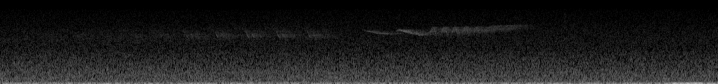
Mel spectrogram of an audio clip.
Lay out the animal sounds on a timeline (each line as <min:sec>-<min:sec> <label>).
0:00.9-0:03.5 Ovenbird (Seiurus aurocapilla)
0:03.6-0:05.4 Black-throated Blue Warbler (Setophaga caerulescens)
